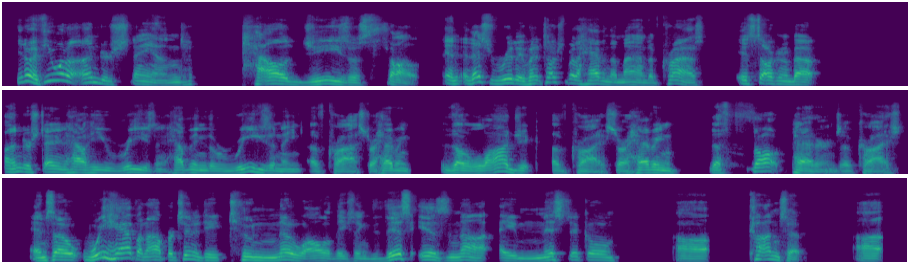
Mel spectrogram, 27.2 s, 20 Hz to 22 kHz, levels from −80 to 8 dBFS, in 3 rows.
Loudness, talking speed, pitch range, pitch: -27 LUFS, 150 wpm, 105-150 Hz, 125 Hz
